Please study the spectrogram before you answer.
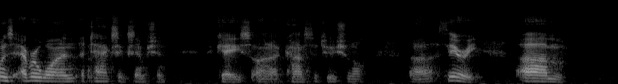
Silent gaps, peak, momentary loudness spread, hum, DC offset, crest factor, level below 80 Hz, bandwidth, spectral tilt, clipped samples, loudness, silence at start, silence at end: none; -16 dBFS; 15 LU; none; under 0.1%; 22 dB; -78 dBFS; 15 kHz; -4 dB/octave; under 0.1%; -38 LUFS; 0 s; 0.5 s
